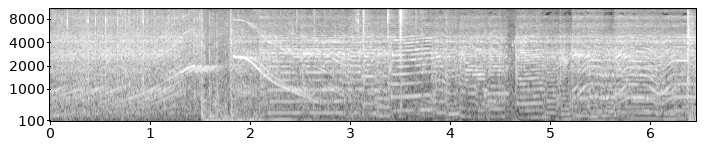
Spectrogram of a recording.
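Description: Background rock music led by electric guitar: a rising slide over the first second and a half, then a heavier low end comes in with sustained guitar notes.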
